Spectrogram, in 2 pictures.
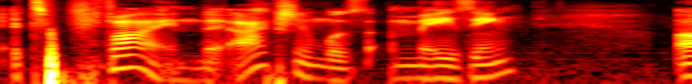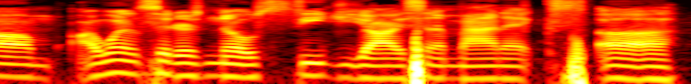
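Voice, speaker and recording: A man's voice: fairly low pitch, bright, forceful tone, smooth, no echo. A young man giving a rambling, casual movie review, full of fillers and restarts, with a sore throat. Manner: halting, many fillers and restarts. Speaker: amateur video reviewer.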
